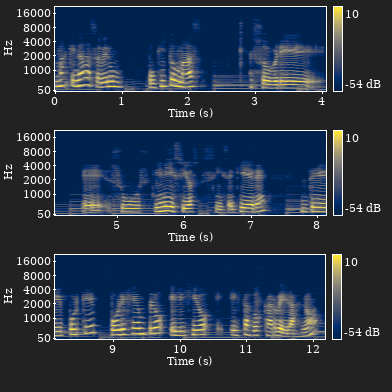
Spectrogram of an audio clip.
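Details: Adult woman who counts herself among people who stutter; stuttering.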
